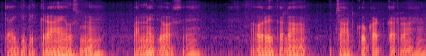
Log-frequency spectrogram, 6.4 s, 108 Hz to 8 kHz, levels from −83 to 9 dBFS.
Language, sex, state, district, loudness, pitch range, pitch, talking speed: Hindi, male, Maharashtra, Sindhudurg, -19 LUFS, 105-120 Hz, 115 Hz, 160 wpm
